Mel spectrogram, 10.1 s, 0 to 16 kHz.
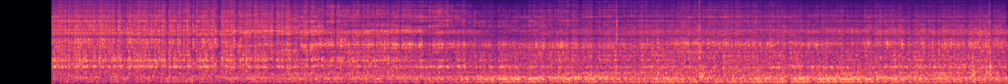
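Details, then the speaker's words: Modified car cruising at 2,000 RPM: a constant loud, harsh metallic rasp coming out of the intake. It is RPM dependent and the belt is still on. Cause unknown; the owner hopes something is just loose. "This noise just happened when I was driving at 2,000 RPM down the road. Very loud coming out of the intake."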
